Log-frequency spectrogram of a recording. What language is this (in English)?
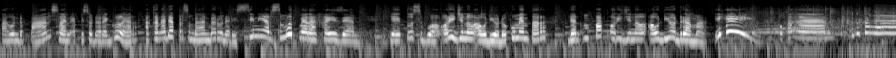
Indonesian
